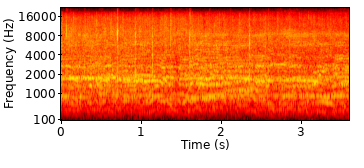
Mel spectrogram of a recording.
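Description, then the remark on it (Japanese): A large live crowd at a Namco Pro thanksgiving live concert cheers continuously, a dense wash of shouts and high-pitched voices filling the space with steady, loud excitement and no break. “はい、毎度毎度のご声援ありがとうございます。”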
